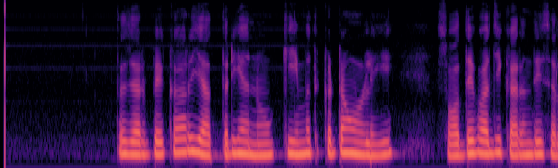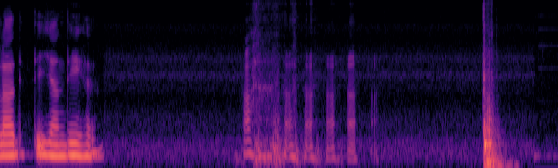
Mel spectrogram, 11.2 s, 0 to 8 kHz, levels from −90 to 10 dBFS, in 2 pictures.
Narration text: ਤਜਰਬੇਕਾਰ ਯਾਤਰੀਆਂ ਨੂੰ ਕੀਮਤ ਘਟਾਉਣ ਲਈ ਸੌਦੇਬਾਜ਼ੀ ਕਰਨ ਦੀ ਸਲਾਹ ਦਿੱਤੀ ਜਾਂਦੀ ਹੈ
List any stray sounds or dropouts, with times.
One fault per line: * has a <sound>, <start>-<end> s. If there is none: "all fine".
* has a laugh, 7.9-9.4 s
* has a thud, 10.4-10.8 s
